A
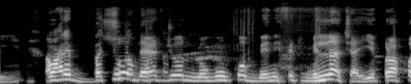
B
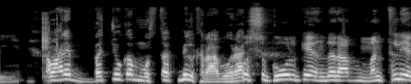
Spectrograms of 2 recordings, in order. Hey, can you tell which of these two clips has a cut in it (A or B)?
A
